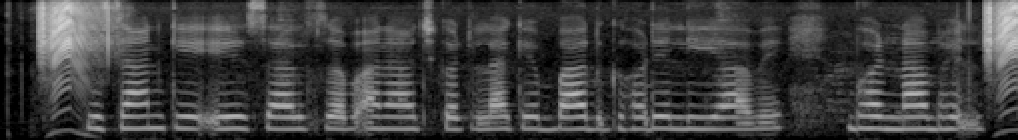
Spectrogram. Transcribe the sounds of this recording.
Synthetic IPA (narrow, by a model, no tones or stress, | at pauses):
kisankeʔesalsəbʱə̰nad͡ʒkəʈlakebad̪ɡʱəɽeliaʋe | bʱəɾnabʱel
